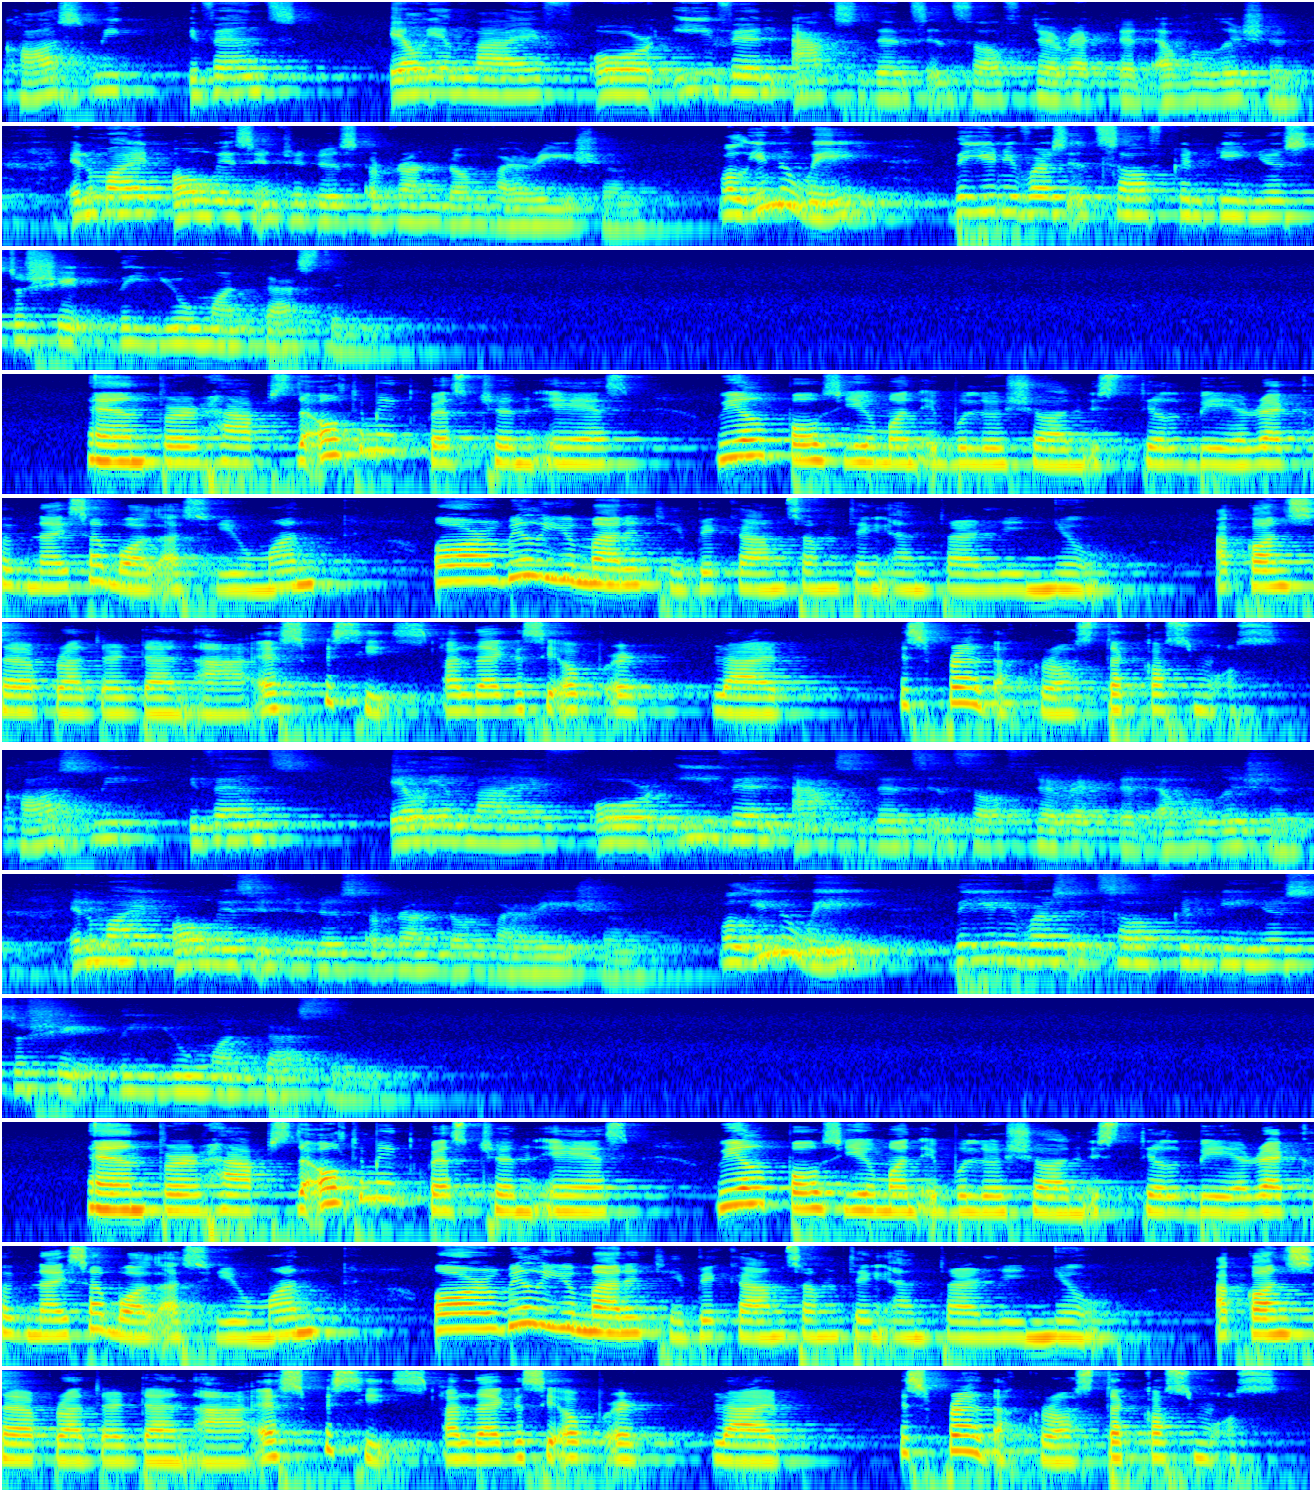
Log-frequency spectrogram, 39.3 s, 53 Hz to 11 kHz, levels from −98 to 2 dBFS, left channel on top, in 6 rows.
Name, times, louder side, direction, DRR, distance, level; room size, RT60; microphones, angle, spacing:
voice 1, 0.1-0.6 0.9-1.5 1.9-6.5 6.9-9.8 10.1-10.9 11.3-15.0, left 2 dB, 80° left, 8 dB, 1.0 m, -38 dB
voice 2, 20.1-22.8 23.3-27.8 28.4-31.8 32.3-36.0 36.4-36.7 37.3-39.2, right 3 dB, 15° right, 14 dB, 0.4 m, -31 dB
13.0 x 11.0 x 3.0 m, 1.0 s
head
